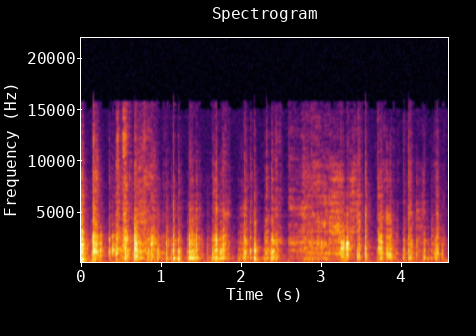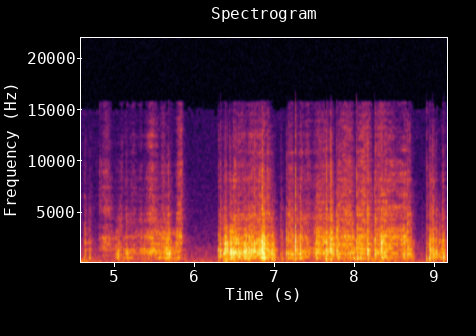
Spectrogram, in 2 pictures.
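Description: Long white-tipped natural nails scratch and tap the taut surface of a light pink, hand-sized, hollow air-filled latex twisting-balloon animal. The result is a dense run of dry, bright scratching and rubbing strokes with quick light taps, centered in the upper mids. A brief near-silent pause breaks the sound partway through before the scratching resumes.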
